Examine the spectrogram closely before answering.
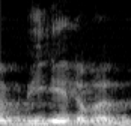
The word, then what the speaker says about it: ball: এই যে দেখেন এ বর্ণটি যখন ডাবল এল এর আগে আসে, এ বর্ণটি যখন ডাবল এল এর আগে আসে, ওকে, তখন কিন্তু এর উচ্চারণটা ও হয়ে যায়, অনেকটা ওকারের মতো, রাইট?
